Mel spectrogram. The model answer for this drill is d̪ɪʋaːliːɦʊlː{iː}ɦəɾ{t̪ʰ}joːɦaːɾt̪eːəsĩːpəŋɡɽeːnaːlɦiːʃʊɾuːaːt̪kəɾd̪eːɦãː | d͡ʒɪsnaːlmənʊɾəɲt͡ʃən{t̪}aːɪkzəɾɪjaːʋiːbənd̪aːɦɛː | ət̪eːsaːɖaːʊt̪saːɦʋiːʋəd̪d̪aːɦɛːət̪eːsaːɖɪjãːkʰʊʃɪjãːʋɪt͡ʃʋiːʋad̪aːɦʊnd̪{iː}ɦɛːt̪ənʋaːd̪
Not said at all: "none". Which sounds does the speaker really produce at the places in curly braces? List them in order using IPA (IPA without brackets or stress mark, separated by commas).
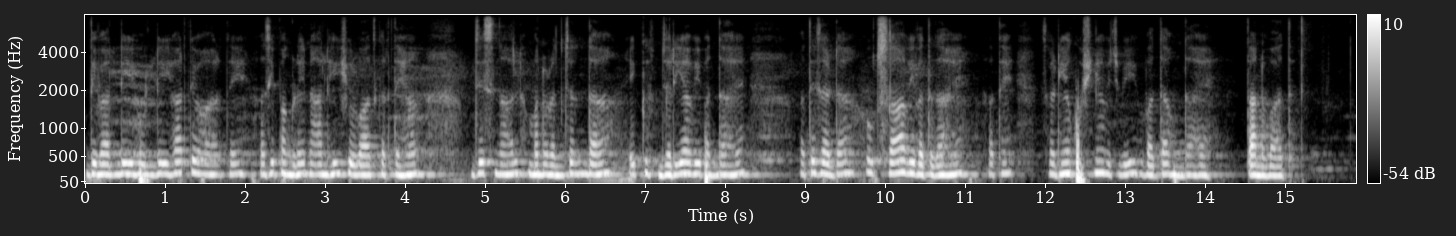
iː, t̪, d̪, aː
